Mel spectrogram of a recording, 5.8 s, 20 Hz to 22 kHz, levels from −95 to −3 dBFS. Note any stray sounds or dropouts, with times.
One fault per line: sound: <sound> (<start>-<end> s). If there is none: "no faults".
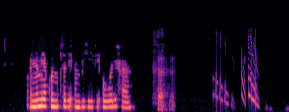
sound: laugh (3.1-3.5 s)
sound: chirp (4.3-5.2 s)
